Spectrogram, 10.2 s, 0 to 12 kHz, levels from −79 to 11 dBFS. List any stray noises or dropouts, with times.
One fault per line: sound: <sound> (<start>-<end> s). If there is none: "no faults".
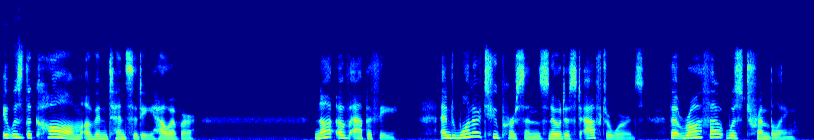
no faults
